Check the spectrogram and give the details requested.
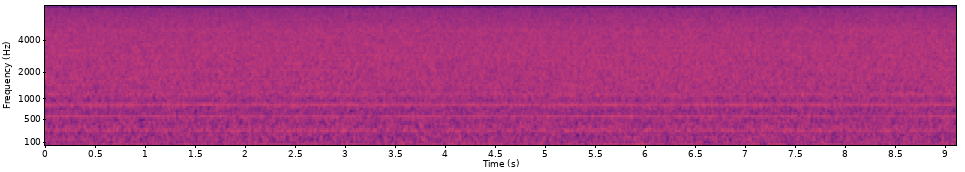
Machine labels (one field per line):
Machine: fan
